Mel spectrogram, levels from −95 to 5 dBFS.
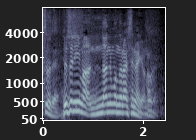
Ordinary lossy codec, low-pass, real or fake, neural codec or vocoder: none; none; real; none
